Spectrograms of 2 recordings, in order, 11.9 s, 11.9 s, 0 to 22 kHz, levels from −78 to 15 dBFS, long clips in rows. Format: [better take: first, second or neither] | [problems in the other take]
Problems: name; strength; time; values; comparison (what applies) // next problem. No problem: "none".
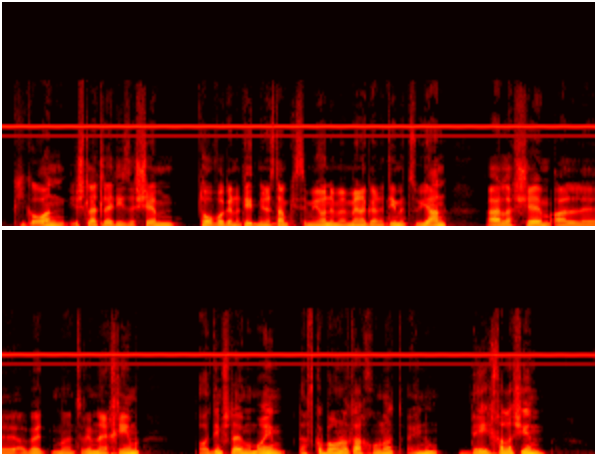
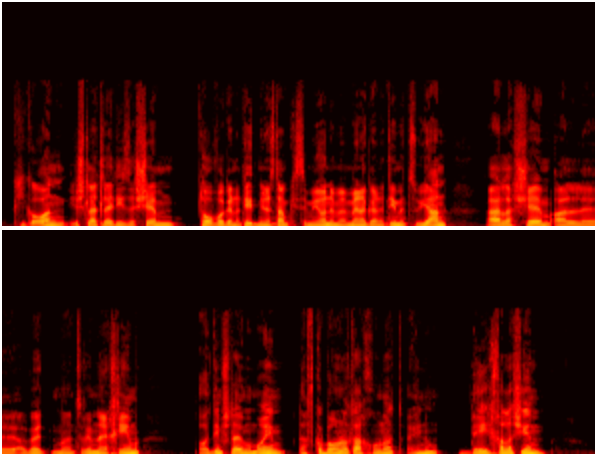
second | high-pitched whine; noticeable; throughout; 10 kHz, 10 dB below the speech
